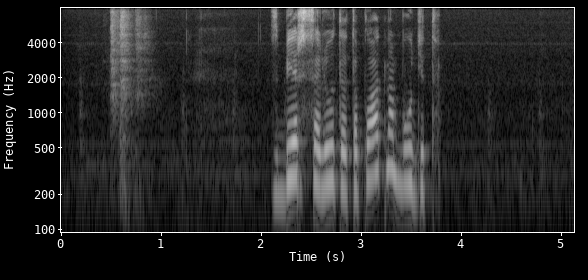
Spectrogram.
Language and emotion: Russian, neutral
